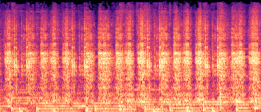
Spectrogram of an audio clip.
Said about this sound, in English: Now, I file down the edges of one of the boomerang's arms to give it that airplane wing shape that makes it fly.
